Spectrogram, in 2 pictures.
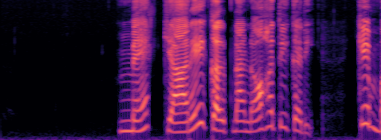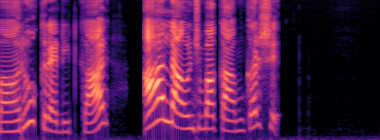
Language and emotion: Gujarati, surprised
